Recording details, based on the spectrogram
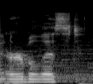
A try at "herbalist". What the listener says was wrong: Yeah, but it's herbalist. The H is there. Pronounce it.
